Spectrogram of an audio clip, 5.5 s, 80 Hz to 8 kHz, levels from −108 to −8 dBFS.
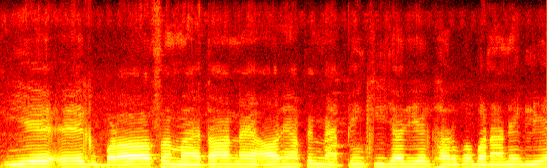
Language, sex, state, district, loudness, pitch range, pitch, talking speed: Hindi, male, Chhattisgarh, Raipur, -16 LUFS, 135-140 Hz, 140 Hz, 210 wpm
